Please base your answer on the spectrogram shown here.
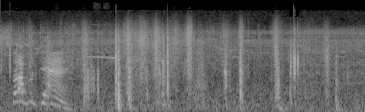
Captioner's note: birds chirping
